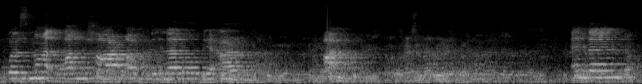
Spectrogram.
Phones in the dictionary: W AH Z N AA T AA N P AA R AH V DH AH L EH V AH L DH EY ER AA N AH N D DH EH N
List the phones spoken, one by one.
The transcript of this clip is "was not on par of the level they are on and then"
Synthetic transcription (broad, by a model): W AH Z N AA T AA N F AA R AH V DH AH L EH V AH L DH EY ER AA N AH N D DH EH N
